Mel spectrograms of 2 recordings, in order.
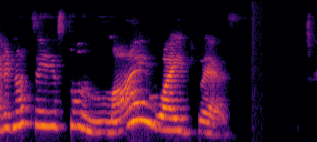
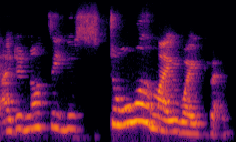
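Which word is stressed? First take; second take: my; stole. First: The stress falls on the word my. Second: The stress falls on the word stole. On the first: Someone else's dress was stolen. "Now I'm stressing on the word my" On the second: The listener did something else with it. "So maybe you did something else with it"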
